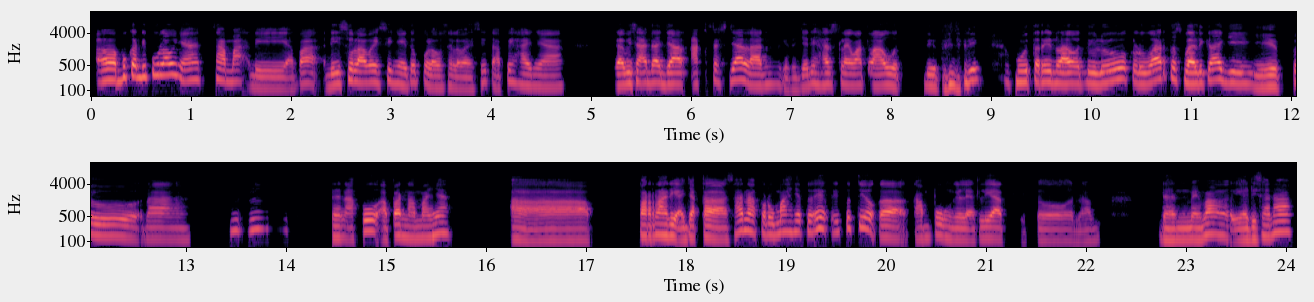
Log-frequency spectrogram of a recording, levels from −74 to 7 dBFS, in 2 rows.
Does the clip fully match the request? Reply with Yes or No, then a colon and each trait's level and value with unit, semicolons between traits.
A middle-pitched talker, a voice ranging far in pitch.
Yes: medium, 155 Hz; wide, 5.9 semitones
